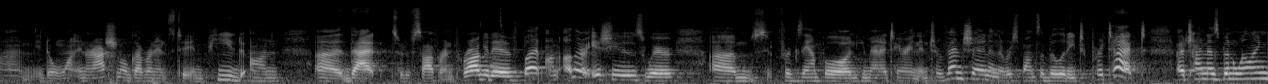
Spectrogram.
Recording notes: Q&amp;A with the audience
